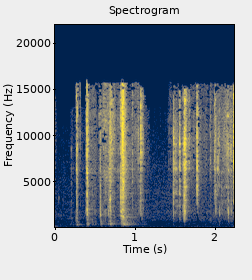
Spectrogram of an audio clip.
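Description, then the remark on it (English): A cassette is handled and pushed into a tape player, making a run of sharp plastic clicks and rattles in two bursts separated by a brief pause, with no voices. “And find a working tape player and, then here it is.”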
